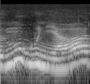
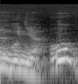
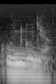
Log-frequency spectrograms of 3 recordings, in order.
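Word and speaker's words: Unguja: Votre film se déroule sur l'île de Mugunya, sur l'archipel... Ungunya. Pardon. Ungunya. Ungunya, je le prononce mal. L'archipel de Zanzibar. C'est vrai que souvent, on parle de Zanzibar, c'est un archipel, et l'île principale s'appelle Ungunya.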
